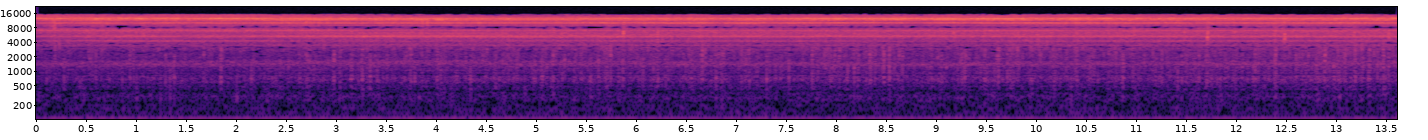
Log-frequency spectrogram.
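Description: Okra curry in thick coconut milk boiling in a clay pot: a steady bubbling hiss with fine popping, over a steady low hum. The curry is at a full boil after the first coconut milk went in.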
